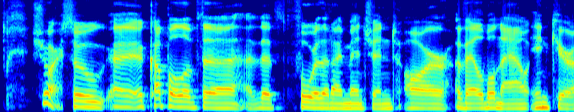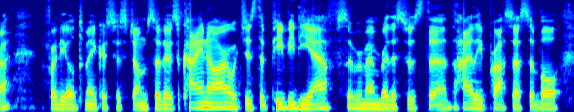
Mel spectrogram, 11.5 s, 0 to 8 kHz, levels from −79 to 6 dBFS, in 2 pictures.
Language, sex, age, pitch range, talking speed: English, male, 20-39, 110-130 Hz, 190 wpm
